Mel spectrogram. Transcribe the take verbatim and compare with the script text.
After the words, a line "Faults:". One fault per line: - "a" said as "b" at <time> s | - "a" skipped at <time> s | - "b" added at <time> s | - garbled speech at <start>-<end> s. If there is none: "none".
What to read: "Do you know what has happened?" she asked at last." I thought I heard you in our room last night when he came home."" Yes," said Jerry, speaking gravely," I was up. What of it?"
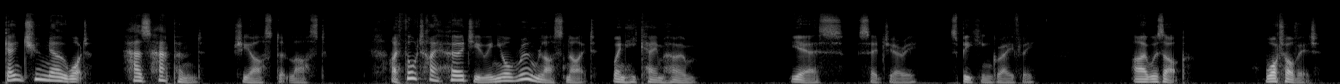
"Don't you know what has happened?" she asked at last." I thought I heard you in your room last night when he came home."" Yes," said Jerry, speaking gravely," I was up. What of it?"
Faults:
- "Do" said as "Don't" at 0.0 s
- "our" said as "your" at 5.0 s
